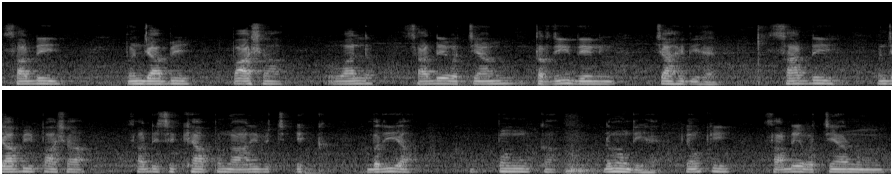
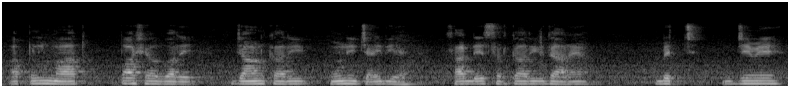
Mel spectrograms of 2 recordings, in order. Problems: background conversations at intervals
